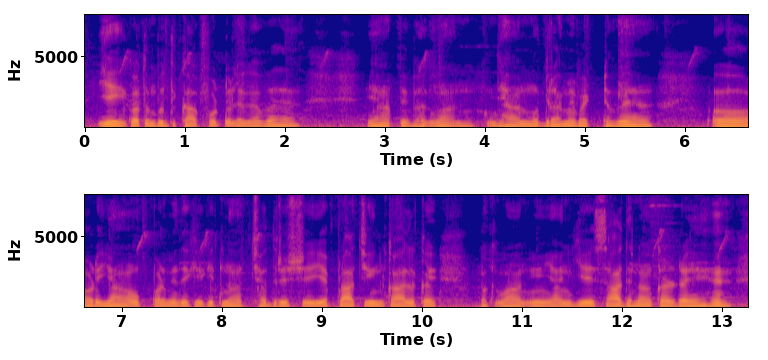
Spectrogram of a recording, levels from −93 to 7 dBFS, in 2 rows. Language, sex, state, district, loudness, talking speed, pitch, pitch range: Hindi, male, Bihar, Purnia, -25 LUFS, 175 wpm, 130 Hz, 125-135 Hz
